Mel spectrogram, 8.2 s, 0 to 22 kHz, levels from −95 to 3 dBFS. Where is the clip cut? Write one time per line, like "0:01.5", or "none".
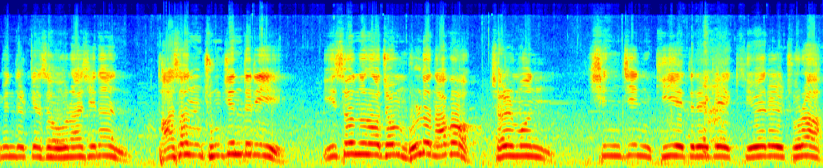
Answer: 0:01.4
0:04.8

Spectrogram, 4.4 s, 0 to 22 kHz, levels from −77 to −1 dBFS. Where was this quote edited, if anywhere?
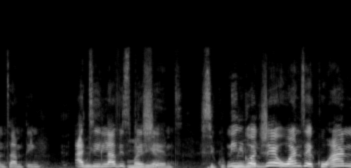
none

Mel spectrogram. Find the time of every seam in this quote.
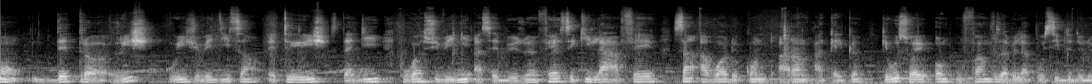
none

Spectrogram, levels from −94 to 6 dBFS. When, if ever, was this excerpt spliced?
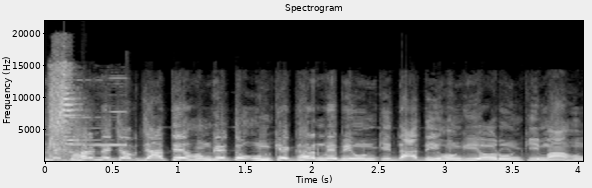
none

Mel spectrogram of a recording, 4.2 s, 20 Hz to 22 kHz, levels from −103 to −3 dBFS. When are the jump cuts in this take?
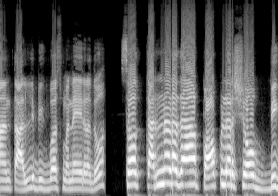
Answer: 0:01.7

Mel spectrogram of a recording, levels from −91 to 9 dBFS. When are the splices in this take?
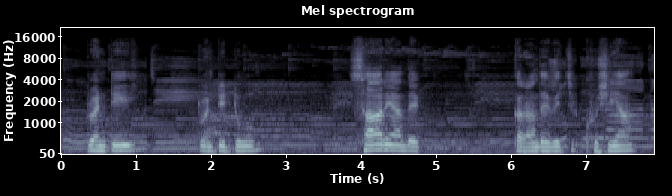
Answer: none

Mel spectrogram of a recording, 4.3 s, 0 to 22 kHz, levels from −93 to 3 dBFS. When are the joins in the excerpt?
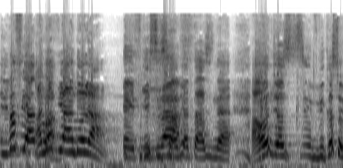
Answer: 0:01.6

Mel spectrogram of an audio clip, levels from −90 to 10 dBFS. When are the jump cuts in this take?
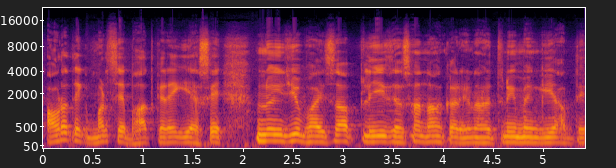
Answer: none

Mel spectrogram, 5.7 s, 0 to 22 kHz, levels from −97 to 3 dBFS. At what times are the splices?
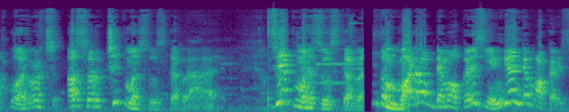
0:03.8

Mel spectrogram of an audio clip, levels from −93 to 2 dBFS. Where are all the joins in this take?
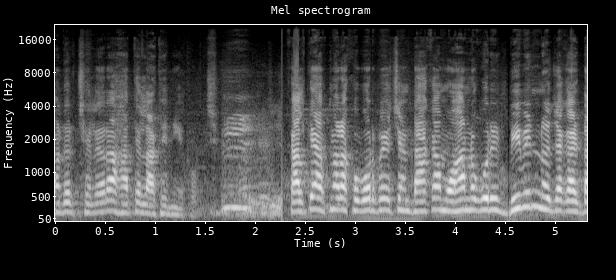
0:02.1

